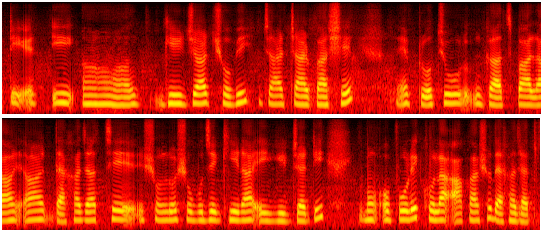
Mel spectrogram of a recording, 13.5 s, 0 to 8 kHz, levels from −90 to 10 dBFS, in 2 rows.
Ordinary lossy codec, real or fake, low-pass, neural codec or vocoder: none; fake; none; codec, 16 kHz, 0.7 kbps, FocalCodec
